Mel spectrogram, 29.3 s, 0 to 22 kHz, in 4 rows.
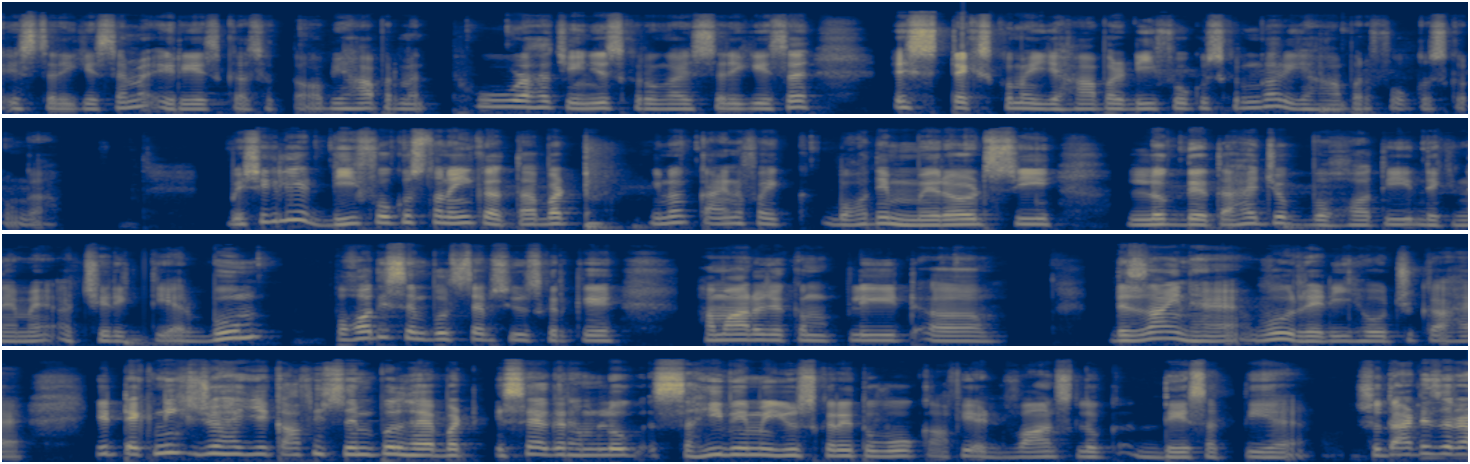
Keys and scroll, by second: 10.3 x.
